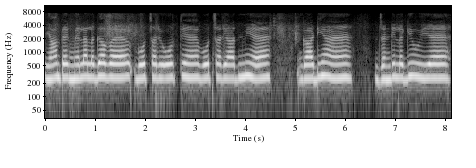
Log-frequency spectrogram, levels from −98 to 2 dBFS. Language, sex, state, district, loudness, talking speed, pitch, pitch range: Rajasthani, male, Rajasthan, Churu, -15 LUFS, 155 wpm, 275 Hz, 265-280 Hz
